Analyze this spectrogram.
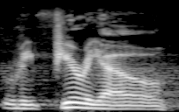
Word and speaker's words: Refugio: Now, it's a test of a true Texan if you pronounce it Refugio.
